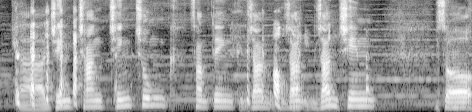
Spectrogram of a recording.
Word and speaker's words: Jinhsi: Jing Chang Ching Chung something Jianxin. So Jinhsi. yeah, Jinshin.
